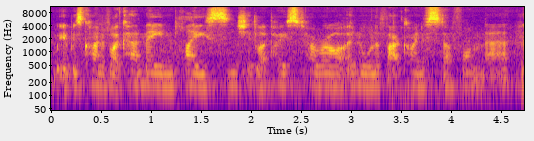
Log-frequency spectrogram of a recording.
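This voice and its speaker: A woman speaks in a southern English accent at a very deep, low pitch. Audible room echo and noticeable background noise fill the recording. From Southeast England. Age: 20s. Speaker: vlogger and digital artist. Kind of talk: casual vlog chat. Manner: hesitant, many fillers.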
